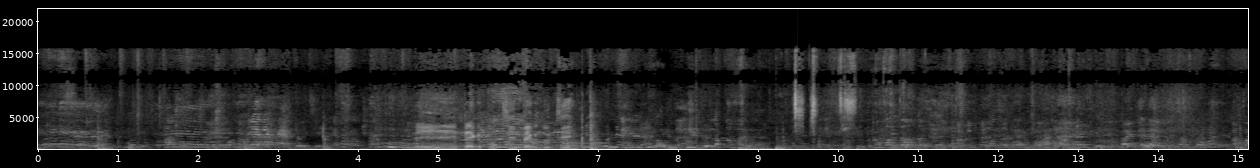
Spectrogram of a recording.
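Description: Children chatter nearby.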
